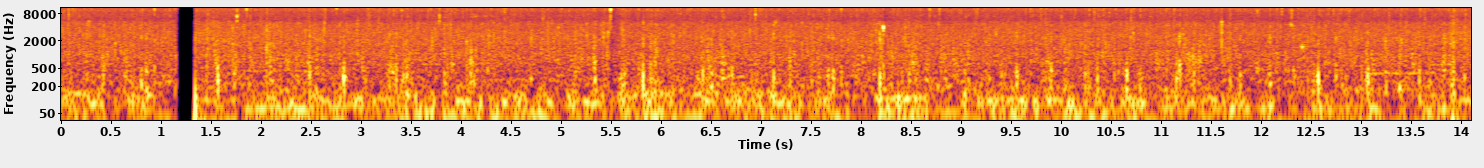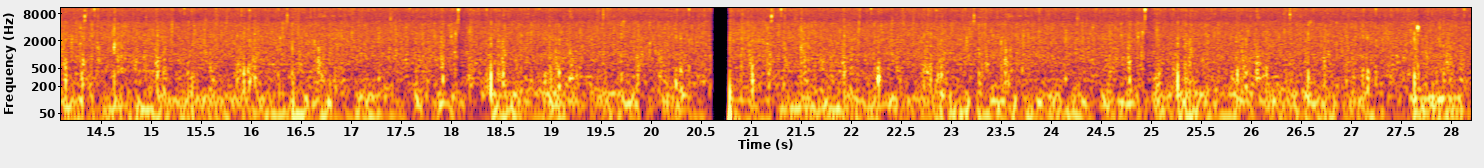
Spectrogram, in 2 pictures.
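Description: Steady rain falling, an even hiss with single drops standing out as sharp ticks. Twice, about a second in and again about two-thirds of the way through, the sound cuts out for an instant and returns with a sharp click.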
